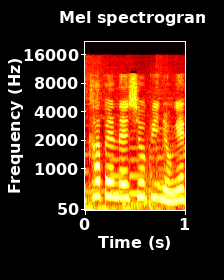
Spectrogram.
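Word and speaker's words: Cabernet Sauvignon: 아주 잘 지어진 이름입니다 영어 발음은 카베네 쇼빈에 가깝고 스페인에서는 까베르네 쇼비뇽 가깝습니다 그리고 베르의 쇼비뇽 반대되는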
